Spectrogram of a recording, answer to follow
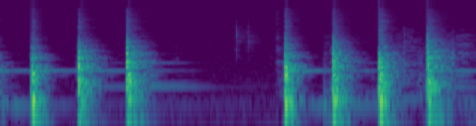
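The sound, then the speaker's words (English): Someone knocks firmly on a door, three sharp raps, a brief pause, then four more in a steady rhythm. The knocks are loud, with no voices. “You hear a knock at the door.”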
